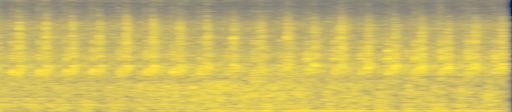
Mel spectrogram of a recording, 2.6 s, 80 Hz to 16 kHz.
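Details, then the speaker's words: Toyota Innova diesel: sharp even metallic tek-tek knocking about 5-6 per second from low in the block at idle and when revved; oil pressure and engine lights normal; suspected metal/piston knock. "Nah, kita dengerin nih teman suara mesin bunyi tek tek tek tek tek tek tek ini teman ya. Tuh, coba kita gas. Nah, kedengaran teman ya. Jadi suaranya kayak mukul-mukul gitu, Teman ya."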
